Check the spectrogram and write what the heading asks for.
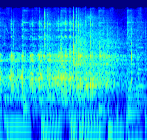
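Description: Large ball rolling round and round inside the plastic funnel of a Thrill Bomb marble game, a steady rolling whir that eases off near the end as the ball drops into the centre chute.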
